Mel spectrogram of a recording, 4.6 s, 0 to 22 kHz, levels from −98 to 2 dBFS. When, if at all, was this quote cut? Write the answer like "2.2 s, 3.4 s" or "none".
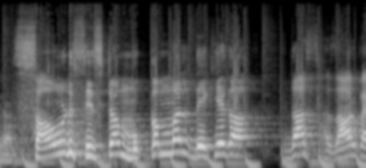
none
